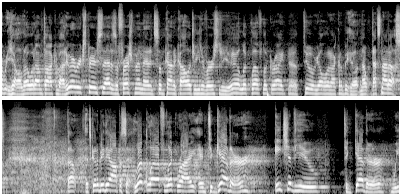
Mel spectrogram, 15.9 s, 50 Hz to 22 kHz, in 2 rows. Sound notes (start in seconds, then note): 8.0 audience laughing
